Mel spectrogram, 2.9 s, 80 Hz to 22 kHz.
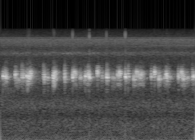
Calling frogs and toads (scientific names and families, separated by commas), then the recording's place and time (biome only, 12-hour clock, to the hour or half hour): Sphaenorhynchus surdus (Hylidae)
Atlantic Forest, ~8pm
